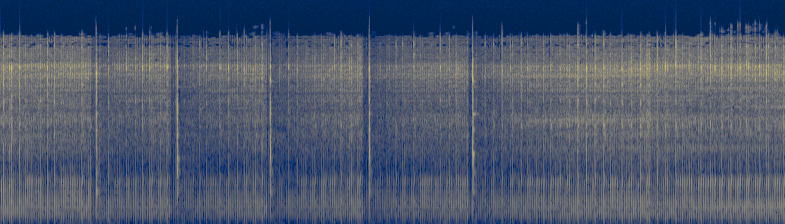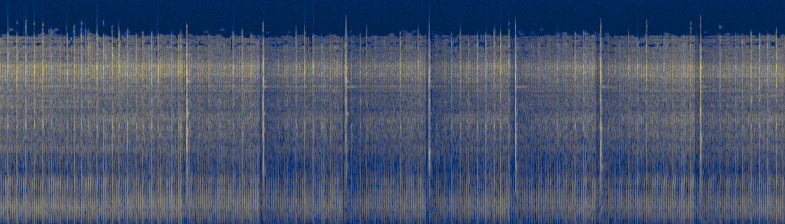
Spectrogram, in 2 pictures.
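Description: An axe pounds plastic felling wedges into a tree trunk.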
